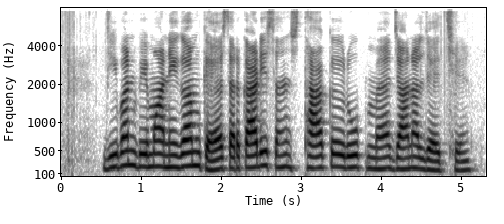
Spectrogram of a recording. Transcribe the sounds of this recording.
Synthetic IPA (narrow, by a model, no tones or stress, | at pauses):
d͡ʒibənbimaniɡəmkesəɾkaɾisə̃nst̪ʰakeɾupmẽd͡ʒanəld͡ʒajt̪̚t͡ʃʰɛ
